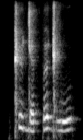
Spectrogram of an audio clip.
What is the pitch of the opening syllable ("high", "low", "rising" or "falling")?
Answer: falling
